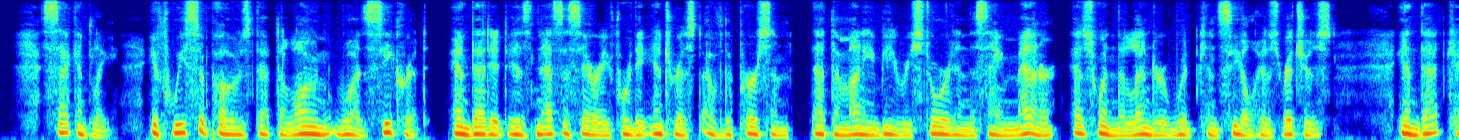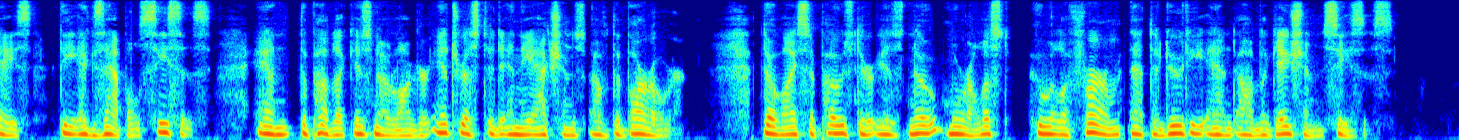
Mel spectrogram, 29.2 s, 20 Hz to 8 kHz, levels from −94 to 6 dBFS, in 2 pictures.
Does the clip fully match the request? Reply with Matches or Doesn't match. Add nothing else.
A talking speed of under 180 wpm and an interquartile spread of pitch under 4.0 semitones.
Matches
